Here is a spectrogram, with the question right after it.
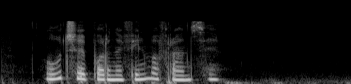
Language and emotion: Russian, neutral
